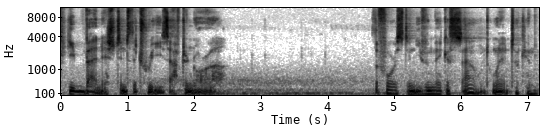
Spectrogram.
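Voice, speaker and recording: A man narrating a scripted horror story in a dramatic, suspenseful way with drawn-out pauses. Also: a bass voice, vocal fry, dark tone, slight background noise.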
